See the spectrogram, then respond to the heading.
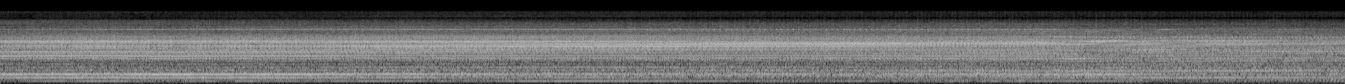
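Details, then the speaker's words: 2009 Honda Accord at idle, just after topping off power steering fluid that was aerating and bubbling: even pump hum with no groaning; the pump got a lot quieter. "I don't know if you guys can tell but that pump just got a lot quieter"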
